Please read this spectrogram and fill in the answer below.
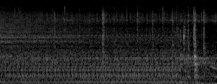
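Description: Film-projector sound effect: a steady mechanical whirr and hum, with a couple of sharp clicks about a second in and near the end.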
